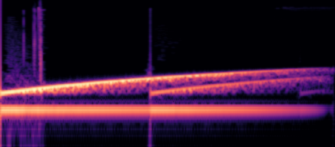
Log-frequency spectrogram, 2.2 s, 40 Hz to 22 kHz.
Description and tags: BLAIR Fiona 2014 2015 Lost Signal
HOW I DID IT?
Using 1 track created with Audacity :
First track (2 s)
generate a whistle sound (linear) starting at 440hz finishing at 1220Hz
apply effects : echo, fade out
pan : center
HOW CAN I DESCRIBE IT? (French)----------------------
Typologie :
V
Morphologie :
Masse: son complexe, seul
Timbre harmonique: brillant, descendant
Grain: lisse, aquatique
Allure: rapide, le son semble proche puis lointain
Dynamique : Attaque assez forte qui s'atténue par la suite
Profil mélodique: Variations serpentines et scalaires
Profil de masse : on distingue clairement la fréquence du son car il n y a qu'un son, elle baisse par accoups
Calibre : Pas de filtrage ou égalisation
lost, sonar, submarine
